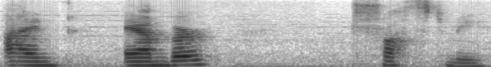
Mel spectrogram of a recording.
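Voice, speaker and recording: Low-voiced woman, slightly muffled. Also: slow. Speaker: player. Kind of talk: in-character tabletop role-play. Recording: muffled sound with music behind. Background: music.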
